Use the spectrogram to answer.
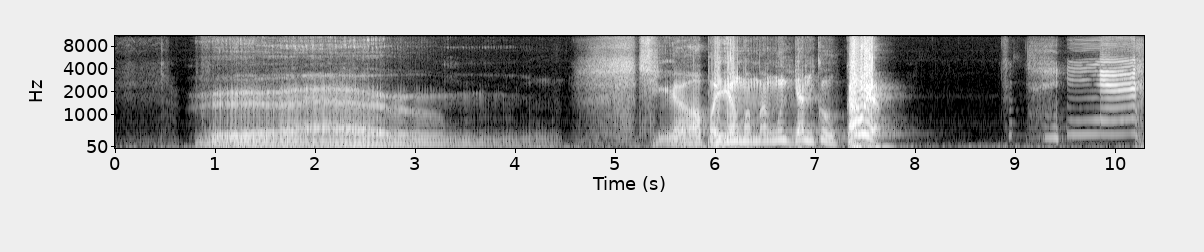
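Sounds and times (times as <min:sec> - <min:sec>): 
speech: 0:00.8 - 0:01.7, 0:05.8 - 0:07.7
voice imitating a lion's growl: 0:00.8 - 0:04.5.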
